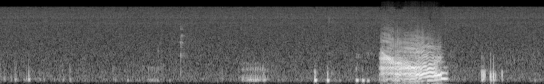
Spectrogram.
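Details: Hungry, empty stomach: soft gurgles and clicks, then a loud, long, wavering growl with a few brief gurgles after; borborygmi (stomach rumbling).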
